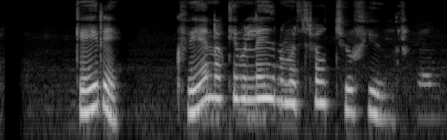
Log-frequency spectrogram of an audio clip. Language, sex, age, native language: Icelandic, female, 30-39, Icelandic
